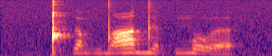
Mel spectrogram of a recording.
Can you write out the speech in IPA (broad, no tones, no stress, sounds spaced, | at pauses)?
ǃʰ ɯ m dˤ a d ɛ p m o ɐ̯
